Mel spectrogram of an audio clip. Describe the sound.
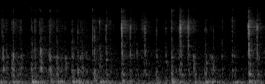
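Typing on a computer keyboard while writing emails: quiet, irregular key clicks in uneven bursts, with a few sharper taps standing out.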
